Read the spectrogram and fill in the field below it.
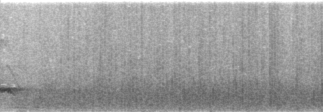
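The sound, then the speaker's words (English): A short, sharp whistle blast at the very start, blown to end a round of a game, immediately swallowed by steady applause from an audience that carries on loudly to the end. “So at the end of that round, Tony Hawksby gains the whistle when gained that extra point.”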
